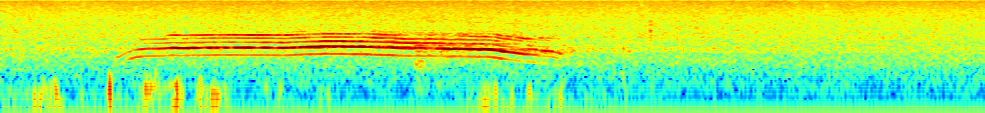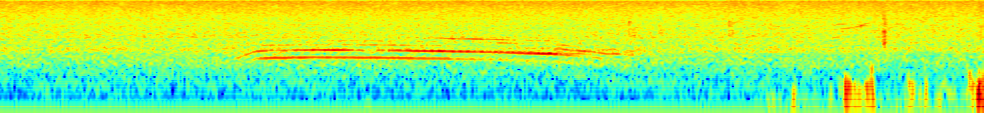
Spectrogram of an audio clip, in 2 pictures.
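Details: Neighbourhood tomcats in a fight after being chased apart, one meeting a second rival. A long wavering yowl, a pause of quiet, then a shorter falling howl, with faint knocks in the background.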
